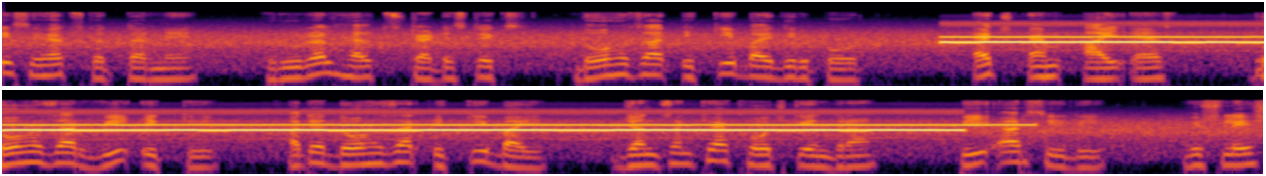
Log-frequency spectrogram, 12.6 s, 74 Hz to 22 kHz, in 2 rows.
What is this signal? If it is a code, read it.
FT8 (several signals at once), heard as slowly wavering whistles, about 6.25 baud, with radio static and speech in Punjabi.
